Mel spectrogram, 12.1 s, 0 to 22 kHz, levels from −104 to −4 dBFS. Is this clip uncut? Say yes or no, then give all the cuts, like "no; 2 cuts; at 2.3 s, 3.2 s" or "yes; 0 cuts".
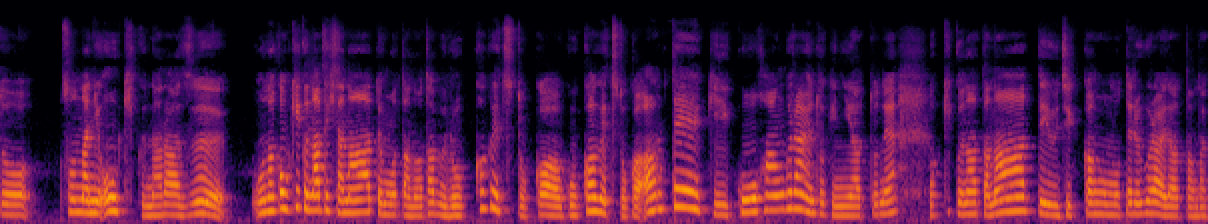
no; 1 cut; at 9.3 s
